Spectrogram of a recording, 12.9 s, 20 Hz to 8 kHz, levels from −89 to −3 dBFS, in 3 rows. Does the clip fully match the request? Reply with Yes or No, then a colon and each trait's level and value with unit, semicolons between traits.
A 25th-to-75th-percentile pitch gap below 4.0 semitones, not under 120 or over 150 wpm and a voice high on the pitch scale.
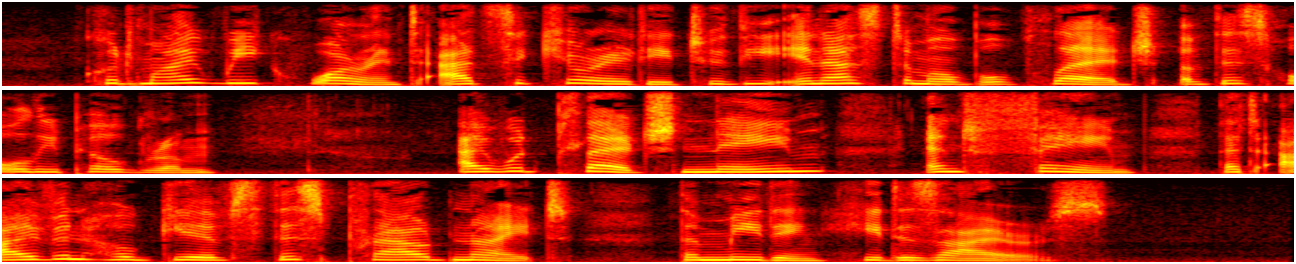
Yes: average, 3.5 semitones; average, 140 wpm; very high, 255 Hz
